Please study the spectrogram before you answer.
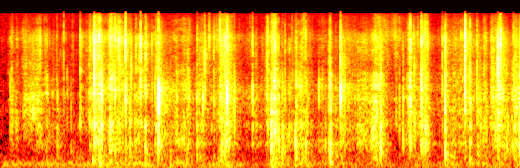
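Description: A Camay Natural soap bar wrapped in paper is handled and crinkled with fingertips and long nails, then its paper end flap is pulled open and torn. The sound is a dense run of bright, crisp crinkles and rustles, with short sharp snaps spread across the clip and almost nothing in the low range.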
